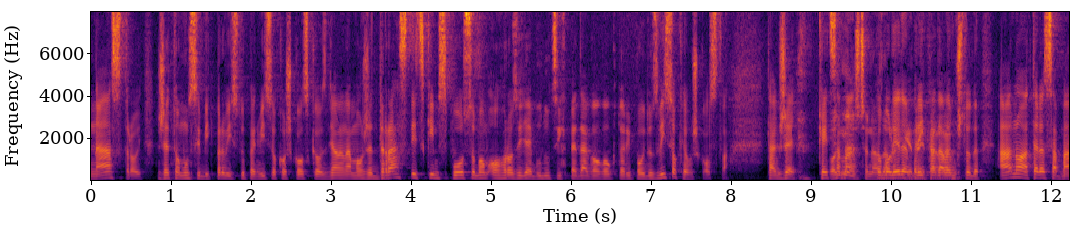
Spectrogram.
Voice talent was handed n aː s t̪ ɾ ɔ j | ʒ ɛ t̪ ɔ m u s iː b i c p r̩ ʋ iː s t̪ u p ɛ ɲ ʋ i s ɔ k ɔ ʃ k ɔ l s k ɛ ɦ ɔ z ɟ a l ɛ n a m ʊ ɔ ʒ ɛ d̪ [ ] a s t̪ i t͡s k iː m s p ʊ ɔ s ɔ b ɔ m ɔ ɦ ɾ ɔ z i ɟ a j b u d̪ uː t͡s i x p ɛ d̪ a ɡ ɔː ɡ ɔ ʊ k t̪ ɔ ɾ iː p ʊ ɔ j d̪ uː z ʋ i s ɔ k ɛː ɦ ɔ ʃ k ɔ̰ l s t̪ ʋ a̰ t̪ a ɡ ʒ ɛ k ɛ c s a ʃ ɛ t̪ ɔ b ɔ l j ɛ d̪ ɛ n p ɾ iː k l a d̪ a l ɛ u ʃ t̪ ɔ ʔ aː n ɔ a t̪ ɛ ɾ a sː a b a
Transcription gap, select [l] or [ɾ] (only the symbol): ɾ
